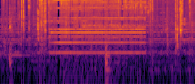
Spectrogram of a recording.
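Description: A coffee machine hums steadily.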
